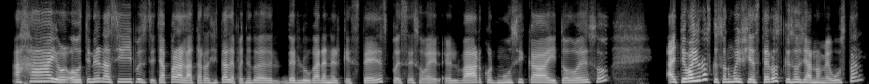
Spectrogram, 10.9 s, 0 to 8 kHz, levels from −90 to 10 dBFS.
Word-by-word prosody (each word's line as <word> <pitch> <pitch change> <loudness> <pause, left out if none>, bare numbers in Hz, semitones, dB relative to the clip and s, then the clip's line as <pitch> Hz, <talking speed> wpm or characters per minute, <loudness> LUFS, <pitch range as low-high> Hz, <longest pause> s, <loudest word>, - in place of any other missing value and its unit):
Ajá, 290 +5 +2
y, 255 - +5
o 225 -1 +1
o 225 +1 +2
tienen 265 +2 -1
así, 250 +1 -1
pues, 235 -4 -5
ya 210 +2 -1
para 230 -2 +3
la 180 -2 +2
tardecita 185 +4 -3
dependiendo 190 -1 -3
del 185 -1 -4
del 195 -2 -1
lugar 190 +1 0
en 195 0 0
el 180 -3 -3
que 170 - -7
estés, 200 - -3
pues 180 -8 -6
eso, 175 -1 -7
el 175 0 -3
el 180 -1 -5
bar 205 +3 +3
con 205 -4 -7
música 210 +2 0
y 185 -2 -1
todo 195 +1 -3
eso. 235 - -3 0.7
Ah, 230 - +7
te - - -19
digo, 290 - +8
hay 330 +4 +8
unos 470 +4 +2
que 245 - -1
son 250 +1 -2
muy 270 0 +1
fiesteros, 240 +6 0
que 245 - -3
esos 240 0 0
ya 215 -2 +2
no 205 - -2
me 190 -2 -2
gustan, 215 - -4
215 Hz, 245 wpm, -22 LUFS, 190-245 Hz, 0.7 s, digo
